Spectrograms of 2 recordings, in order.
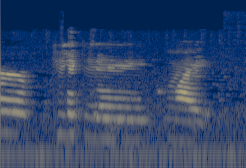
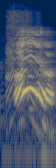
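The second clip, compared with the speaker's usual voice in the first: loud, higher mock "Ah!"; retold yelp; 7 semitones higher, 8 dB louder than usual. Player retelling little Rast splooting on the floor, mock yelp. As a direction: yelp it out in imitation.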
